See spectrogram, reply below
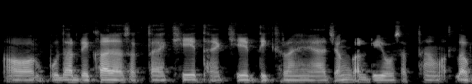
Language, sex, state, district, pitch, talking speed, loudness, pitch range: Hindi, male, Uttar Pradesh, Gorakhpur, 105 Hz, 230 wpm, -25 LUFS, 100-110 Hz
